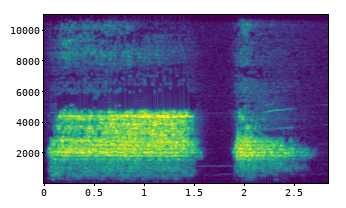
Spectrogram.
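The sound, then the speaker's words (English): A long, hissy inhalation through the nose with the right nostril plugged by a finger, fairly loud, followed after a short pause by a second, briefer sniff. No talking. “Take your right finger and plug the right side of your nose, and take a breath in through your nose.”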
